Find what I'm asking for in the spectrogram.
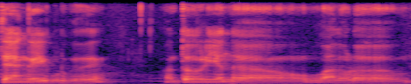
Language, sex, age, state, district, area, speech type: Tamil, male, 45-60, Tamil Nadu, Tiruppur, rural, spontaneous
